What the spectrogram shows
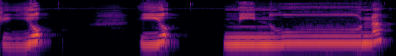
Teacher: जब हमजा पे जजम्म आती है तो आप उसे झटका देते हैं।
